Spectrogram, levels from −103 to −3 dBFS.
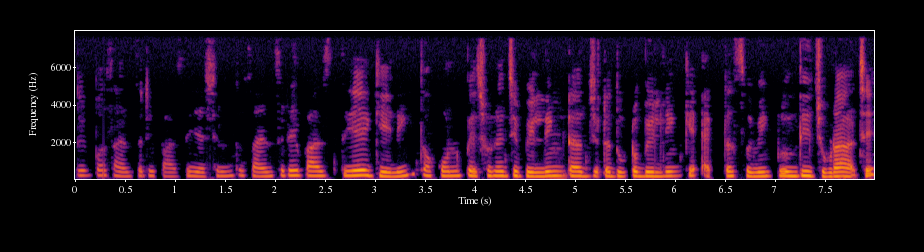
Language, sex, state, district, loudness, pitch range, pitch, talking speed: Bengali, female, West Bengal, Kolkata, -32 LUFS, 225-250 Hz, 240 Hz, 225 wpm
